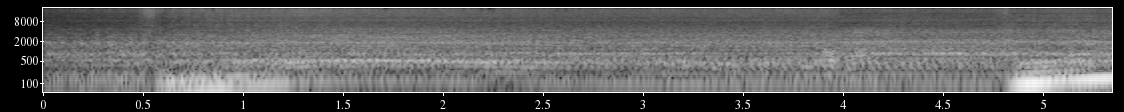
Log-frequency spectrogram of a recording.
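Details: 2010 Nissan Serena C25, MR20DE petrol engine, P0300 multiple misfire after exhaust restriction repaired: revs up twice with lumpy, uneven beat; misfire from one low-compression cylinder with 55% cylinder leakage.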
